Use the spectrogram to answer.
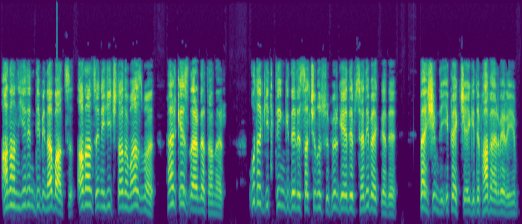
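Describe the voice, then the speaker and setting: Man voicing an older village mother, high and excited. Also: brisk, no room sound, natural voice. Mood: overjoyed. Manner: excited, pleading, crying out. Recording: dull dry recording.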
